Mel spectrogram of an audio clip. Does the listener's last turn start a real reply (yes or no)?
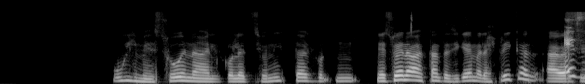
yes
